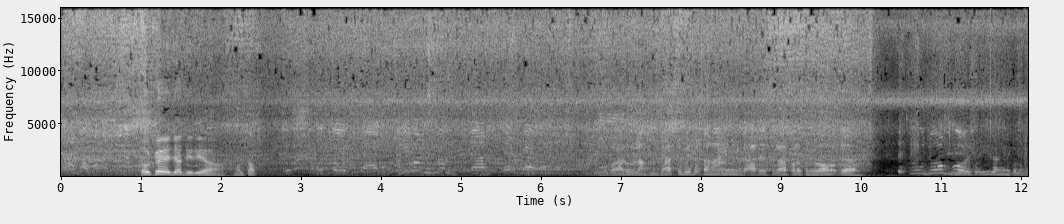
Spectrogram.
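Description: Men talk loudly outdoors, close by.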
